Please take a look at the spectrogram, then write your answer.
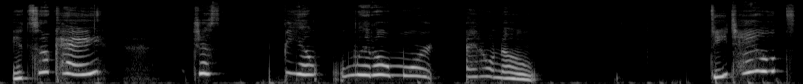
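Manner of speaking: reassuring Uraraka. Acted. Uraraka forgives Izuku but wants details, gently insistent.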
